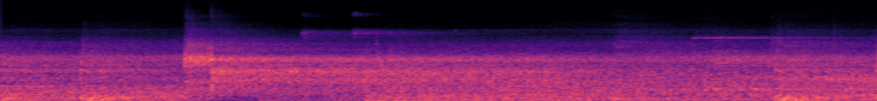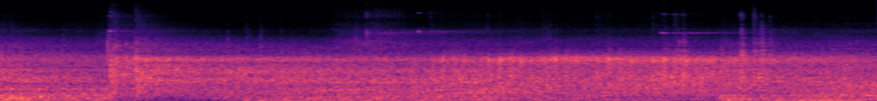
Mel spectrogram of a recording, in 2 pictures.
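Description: A handball striking the court with two sharp smacks about six seconds apart, over steady echoing court noise.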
